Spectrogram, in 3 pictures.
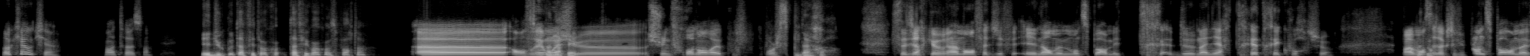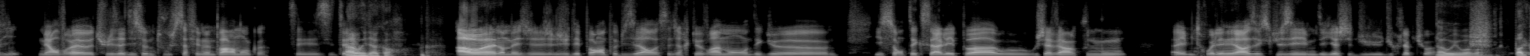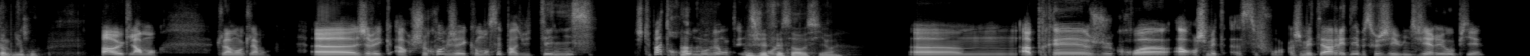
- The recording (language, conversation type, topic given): French, unstructured, Que penses-tu du sport en groupe ?
- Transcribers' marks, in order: other background noise; other noise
